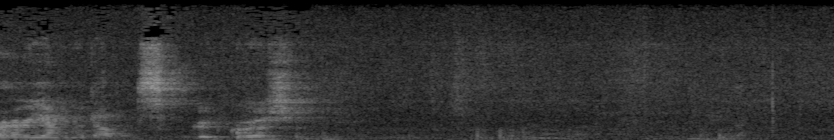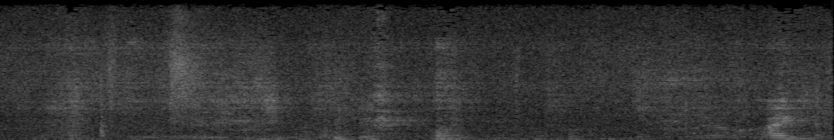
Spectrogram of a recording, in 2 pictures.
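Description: An elderly man speaks into a microphone through loudspeakers in a large room.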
